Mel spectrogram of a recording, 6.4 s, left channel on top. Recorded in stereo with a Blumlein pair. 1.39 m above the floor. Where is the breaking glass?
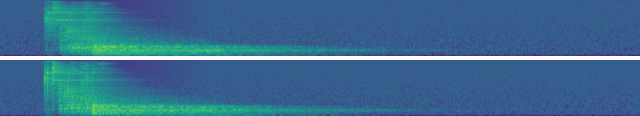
60° right, 1.5 m.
